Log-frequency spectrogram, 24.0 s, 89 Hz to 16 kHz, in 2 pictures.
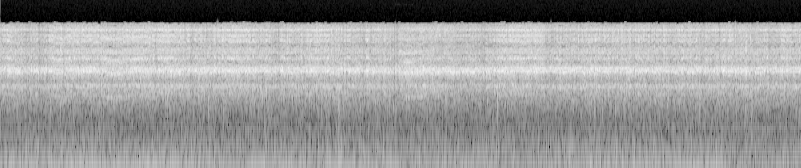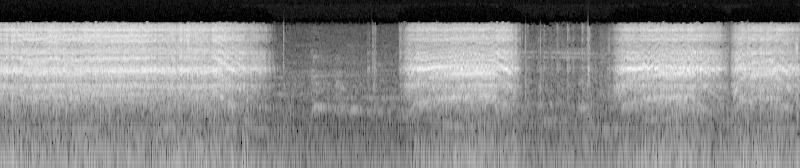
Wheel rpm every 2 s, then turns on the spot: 230, 230, 230, 230, 230, 230, 230, 210, 10, 120, 40, 130.
16-18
